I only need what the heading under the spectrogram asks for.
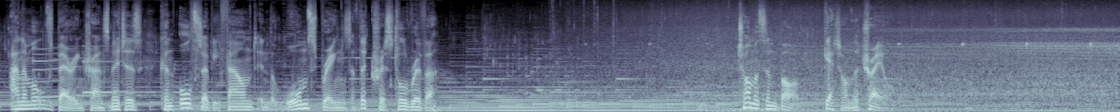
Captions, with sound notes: Animals bearing transmitters can also be found in the warm springs of the Crystal River. Thomas and Bob get on the trail. [equipment beeps regularly]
